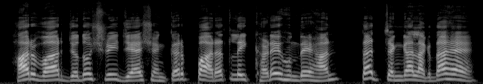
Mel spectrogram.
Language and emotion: Punjabi, happy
